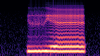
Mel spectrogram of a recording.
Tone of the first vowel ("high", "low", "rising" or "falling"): high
